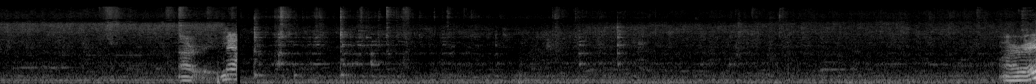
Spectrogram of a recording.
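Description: Washed rice being tipped from a metal pot into a pot of boiling coconut-milk liquid, with a few sharp taps and knocks of metal on metal a little after two seconds in, then a steady simmering hiss from the pot.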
